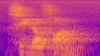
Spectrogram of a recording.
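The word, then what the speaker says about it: Xylofon: La X se llama X y se pronuncia prácticamente como la del español, como X. Xilofón.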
